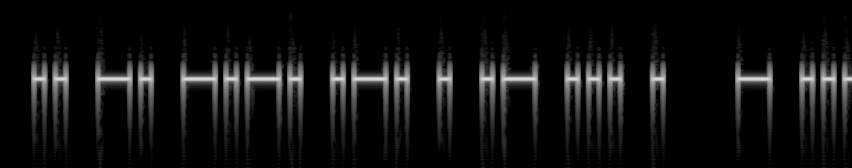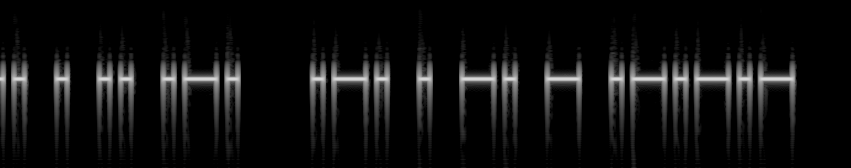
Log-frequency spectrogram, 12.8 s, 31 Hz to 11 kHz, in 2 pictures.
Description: Morse code, heard as a keyed tone, about 15 wpm, 700 Hz. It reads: INCREASE THEIR RENT.
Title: Sentences from Top 1000 Words - Review Part 5 - 15wpm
